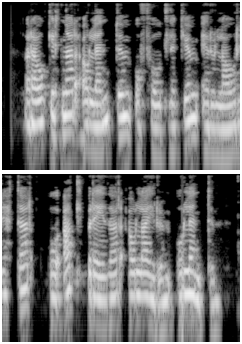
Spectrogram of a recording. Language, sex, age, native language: Icelandic, female, 40-49, Icelandic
